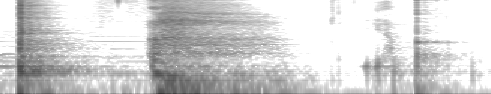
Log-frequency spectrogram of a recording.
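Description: A man breathes out in a loud sigh about a second in, fading over half a second. A short click comes just before it, near the start.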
